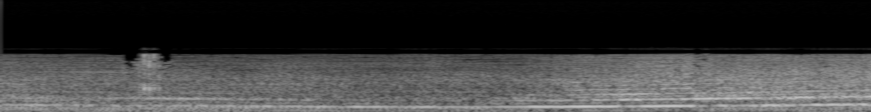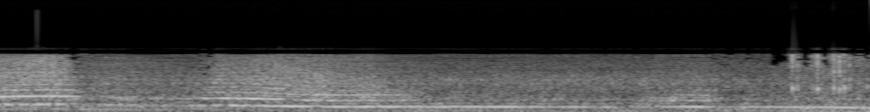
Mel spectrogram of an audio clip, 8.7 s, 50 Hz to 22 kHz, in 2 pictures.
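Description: BMW E30 rally car's engine heard from inside the cabin, pulling and revving up hard, dropping briefly about halfway through, then pulling again and easing off near the end. A couple of short knocks, one near the start and one near the end.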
